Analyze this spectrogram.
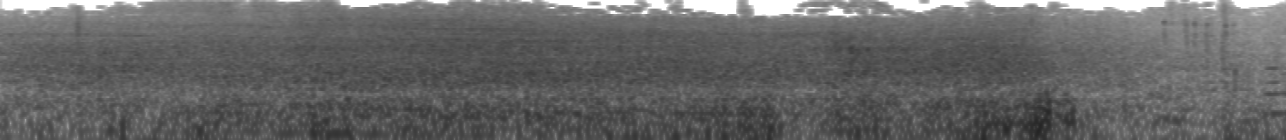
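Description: Vehicles drive by on a wet street with a steady hiss of tyres.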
